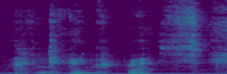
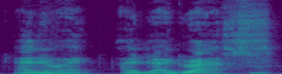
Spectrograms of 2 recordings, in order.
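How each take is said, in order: First: I digress breathed out through a soft laugh; laughing whisper. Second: Said in the usual way. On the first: Real, not acted. Catching himself rambling, a soft amused whisper. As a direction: whisper it while chuckling at yourself.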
